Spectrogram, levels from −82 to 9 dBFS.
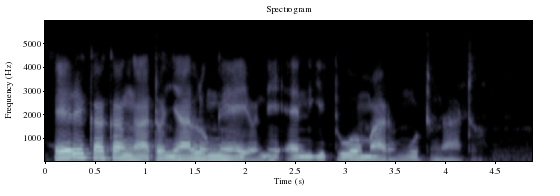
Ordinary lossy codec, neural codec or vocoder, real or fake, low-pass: none; codec, 24 kHz, 3.1 kbps, DualCodec; fake; 5.4 kHz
